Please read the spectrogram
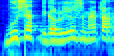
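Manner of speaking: high, disbelieving exclamation; shocked. Real, not acted. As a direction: react in shock to the price. Shocked at Jakarta land price. (kaget tak percaya, nada tinggi)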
